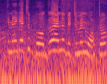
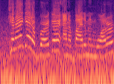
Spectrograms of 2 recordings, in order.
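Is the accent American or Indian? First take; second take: Indian; American. First: It is said with an Indian English accent. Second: It is said with an American English accent. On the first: The order is not understood. "I came from India" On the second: The order is finally understood. "लोग accent style के लिए नहीं मारते, बेचारे उनके पास कोई option ही नहीं"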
